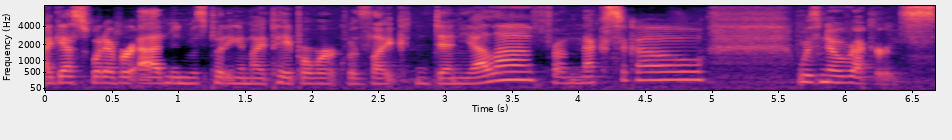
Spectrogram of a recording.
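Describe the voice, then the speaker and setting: With noticeable noise around her, a woman talks at moderate speed. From raised abroad in a cult, Latin America. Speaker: cult escapee and culture consultant. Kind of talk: podcast interview, personal story. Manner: animated storytelling.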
